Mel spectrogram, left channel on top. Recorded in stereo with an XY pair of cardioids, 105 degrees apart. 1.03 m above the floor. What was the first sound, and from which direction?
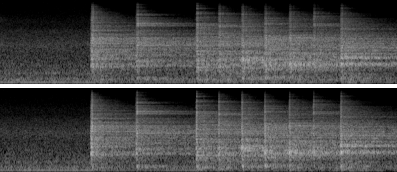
Typing on a keyboard, 45° right.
